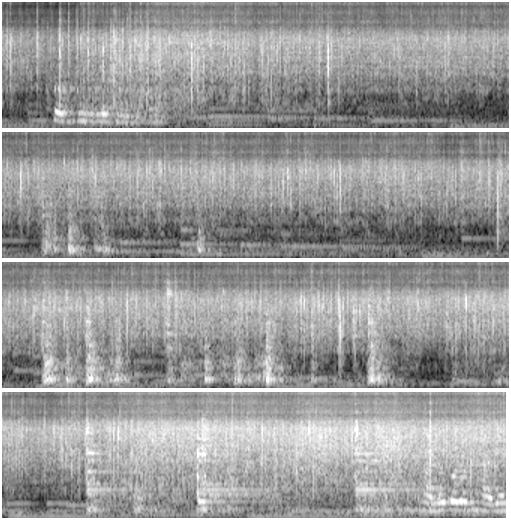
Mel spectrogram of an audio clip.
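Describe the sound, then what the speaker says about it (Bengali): Vegetables and ginger sizzle steadily in a hot pan while a utensil scrapes and clatters through repeated stirring. The frying grows louder and hissier toward the end. "অল্প আদা একটুখানি ভেজে সবজিগুলো দিয়ে দেবো।"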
